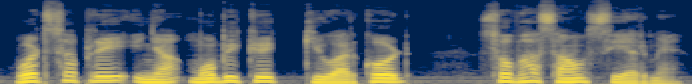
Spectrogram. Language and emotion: Santali, neutral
